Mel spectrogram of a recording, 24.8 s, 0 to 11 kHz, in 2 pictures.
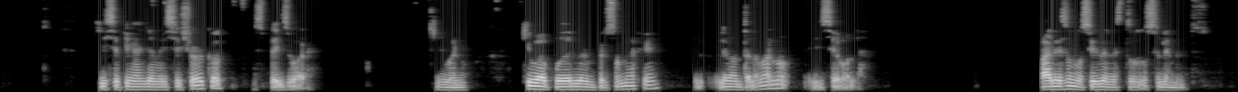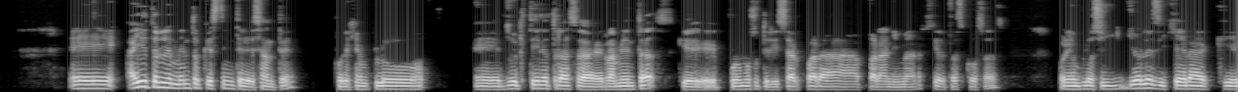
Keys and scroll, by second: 5.1 space, 13.3 space, 14.2 alt+space, 16.0 v.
